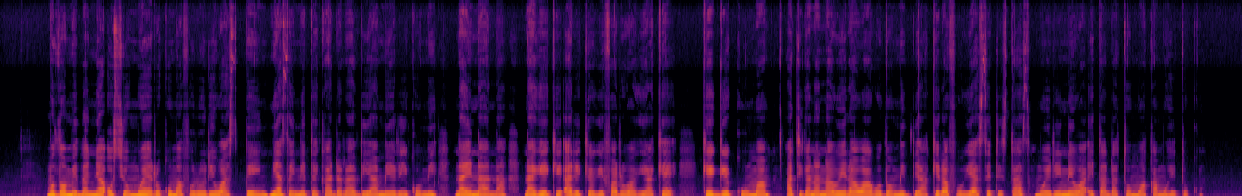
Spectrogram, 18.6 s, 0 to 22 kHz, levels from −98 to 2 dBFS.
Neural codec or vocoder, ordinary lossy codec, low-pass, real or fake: none; none; none; real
